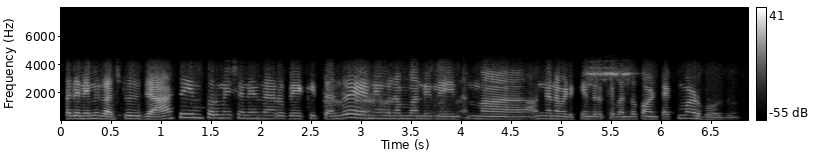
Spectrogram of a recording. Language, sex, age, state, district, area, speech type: Kannada, female, 30-45, Karnataka, Dakshina Kannada, rural, conversation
